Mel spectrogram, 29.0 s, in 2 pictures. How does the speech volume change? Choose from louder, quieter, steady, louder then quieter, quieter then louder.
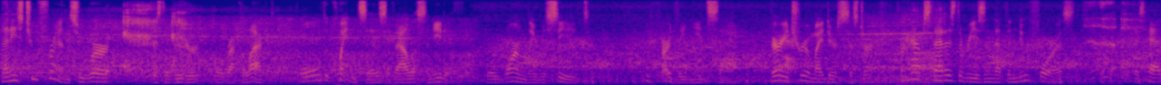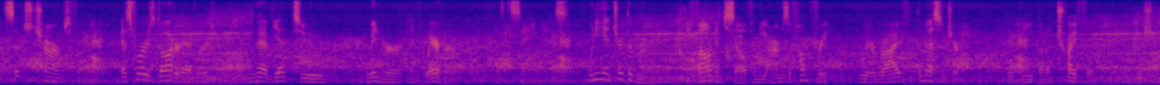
steady.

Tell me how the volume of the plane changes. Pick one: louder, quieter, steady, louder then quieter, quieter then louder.
steady.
